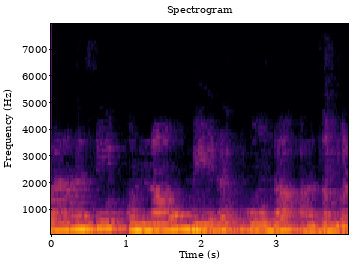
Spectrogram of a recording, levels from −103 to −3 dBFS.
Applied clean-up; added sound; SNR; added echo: none; none; none; reverberation time 0.9 s.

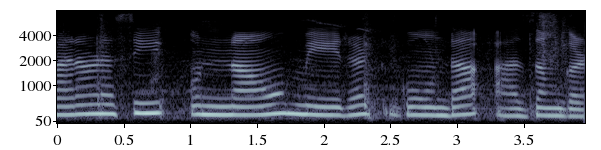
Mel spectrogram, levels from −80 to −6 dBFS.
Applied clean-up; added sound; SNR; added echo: none; none; none; none.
